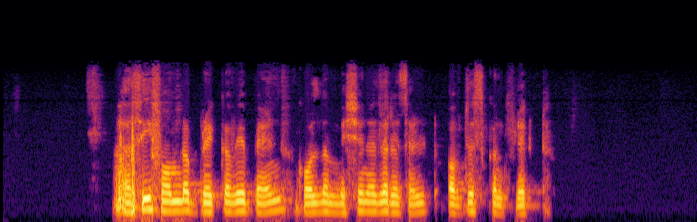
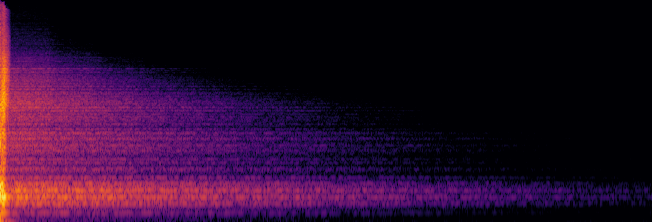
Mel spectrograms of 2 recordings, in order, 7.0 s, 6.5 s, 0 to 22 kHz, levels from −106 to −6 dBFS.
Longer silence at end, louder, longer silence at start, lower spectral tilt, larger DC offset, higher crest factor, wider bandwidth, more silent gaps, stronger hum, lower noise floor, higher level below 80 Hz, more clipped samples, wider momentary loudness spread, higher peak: second, 1.5 s vs 6.05 s; first, -18 LUFS vs -28 LUFS; first, 1.15 s vs 0 s; first, -8 dB/octave vs -1.5 dB/octave; neither; second, 18 dB vs 32 dB; second, 7.4 kHz vs 18 kHz; neither; neither; second, -79 dBFS vs under -90 dBFS; first, -58 dBFS vs -78 dBFS; neither; second, 10 LU vs 17 LU; about the same, 0 dBFS vs -2 dBFS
